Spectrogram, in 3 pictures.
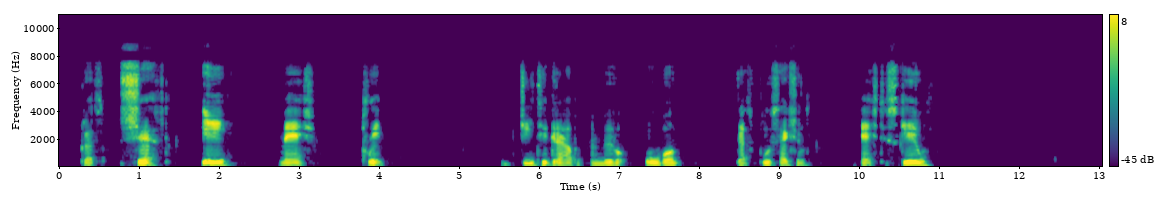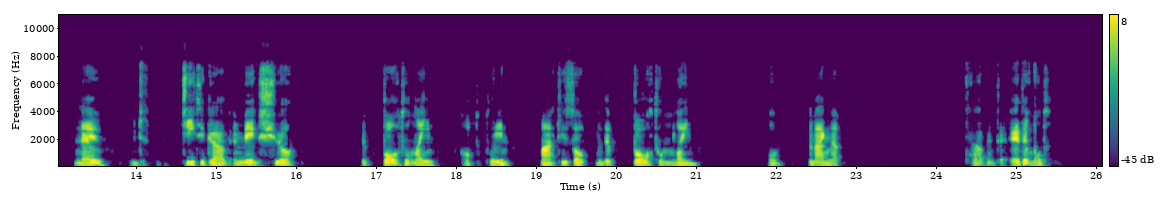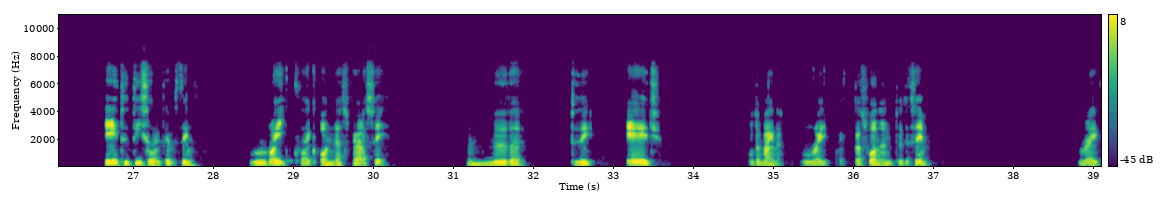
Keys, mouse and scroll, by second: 1.7 shift+a, 5.6 g, 8.3-10.1 drag, 9.9 s, 12.8 middle click, 14.6 g, 18.5 click, 24.4 Tab, 25.2 middle drag, 26.5 a, 31.4-32.6 drag, 35.4-36.6 right drag, 36.6-37.1 drag, 37.5 click.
